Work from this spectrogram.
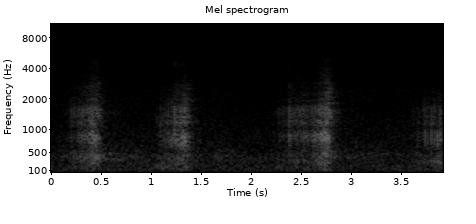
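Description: Long silver-painted nails scratch across the fabric surface of a large pink patterned fabric-covered box or ottoman, rigid and likely hollow, lying on purple cloth. Five soft, rasping scratch strokes rise and fade at an uneven pace, with a dry mid-range scrape centered around 800 Hz and quiet hiss between them.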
